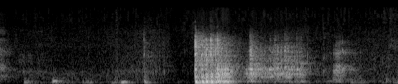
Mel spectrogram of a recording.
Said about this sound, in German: Dann noch das dritte Mal würfeln, bitte.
